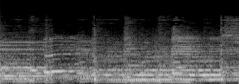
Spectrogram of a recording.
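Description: Live band music: a male singer singing into a microphone over keyboards and other instruments.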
